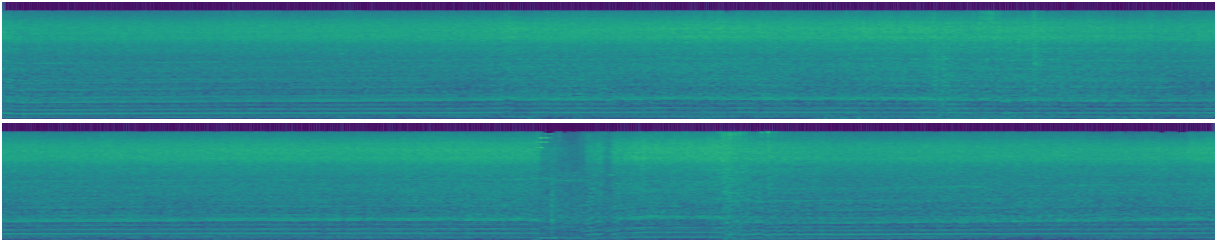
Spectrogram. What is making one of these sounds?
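A car engine roars steadily at high revs, dropping briefly and climbing again near the end.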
